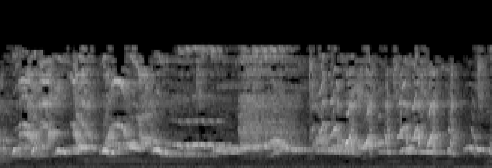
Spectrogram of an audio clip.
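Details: Chinese hwamei, a tamed bird said to fight well and sing beautifully, pours out a dense continuous warble of high rich whistles and chattering notes, with a brief harsh burst in the middle.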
